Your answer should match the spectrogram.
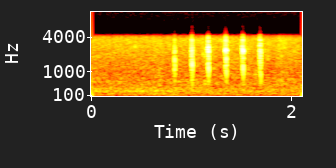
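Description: An animal's quick run of about six short, squeaky chirps, about six a second, starting about a second in.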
